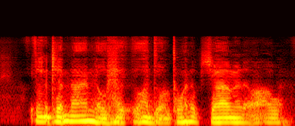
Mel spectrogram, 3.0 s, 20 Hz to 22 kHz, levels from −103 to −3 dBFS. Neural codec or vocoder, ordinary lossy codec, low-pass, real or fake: codec, 16 kHz, 0.5 kbps, FreqCodec, larger model; none; none; fake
